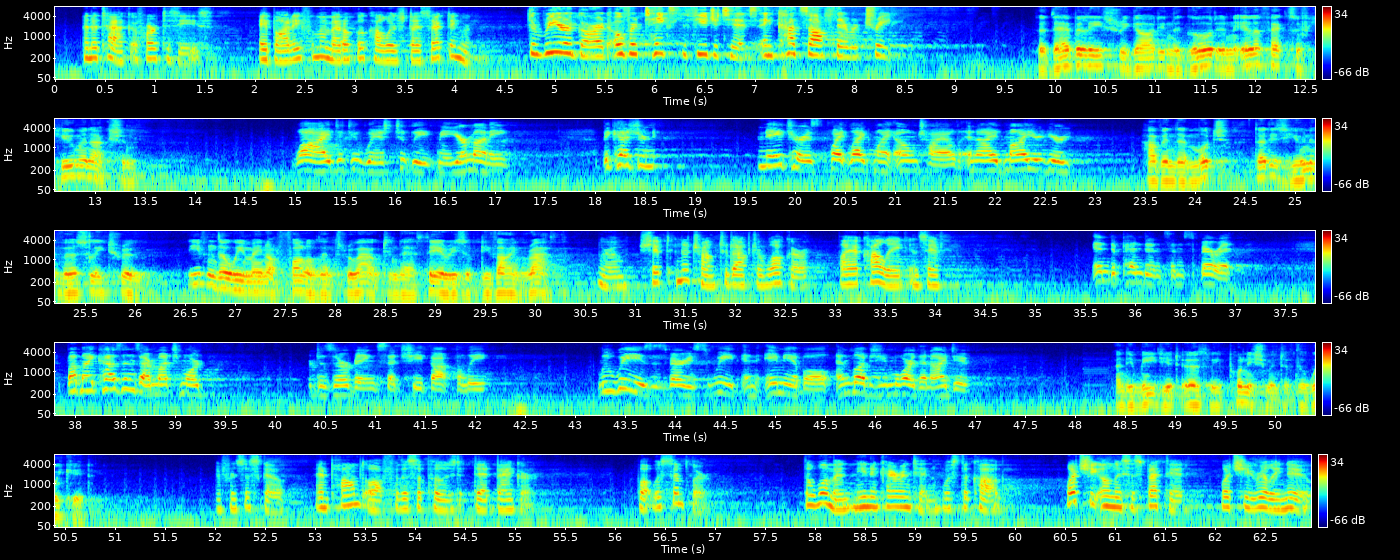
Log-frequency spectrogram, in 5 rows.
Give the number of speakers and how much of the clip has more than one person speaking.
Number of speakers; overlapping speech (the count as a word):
four, no overlap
